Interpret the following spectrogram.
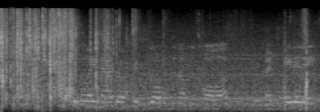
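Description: Foil trading-card pack wrapper crinkling and tearing open, loudest in about the first second, then quieter rustling as the cards are pulled out.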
